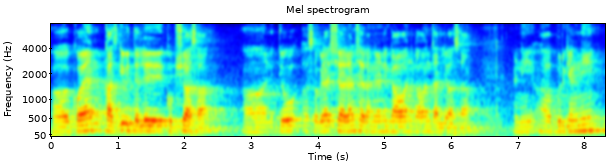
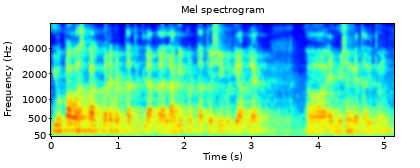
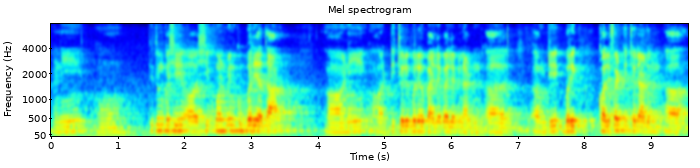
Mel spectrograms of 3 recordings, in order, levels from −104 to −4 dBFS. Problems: background sounds at intervals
